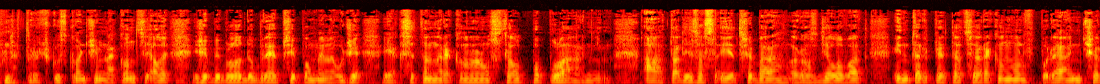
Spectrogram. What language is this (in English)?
Czech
